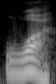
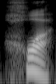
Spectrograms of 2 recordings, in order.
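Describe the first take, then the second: First: It is a plain w with no h. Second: A slight h sound comes before the w. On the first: "W H represents the sound w" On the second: "with a slight H sound in front"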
